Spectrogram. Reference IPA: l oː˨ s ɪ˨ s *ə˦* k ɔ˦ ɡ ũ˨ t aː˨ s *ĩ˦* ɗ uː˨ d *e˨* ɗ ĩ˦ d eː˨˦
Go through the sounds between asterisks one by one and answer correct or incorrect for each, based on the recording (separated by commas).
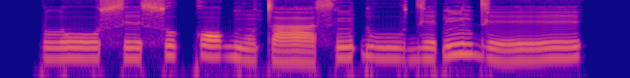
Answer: incorrect, correct, correct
